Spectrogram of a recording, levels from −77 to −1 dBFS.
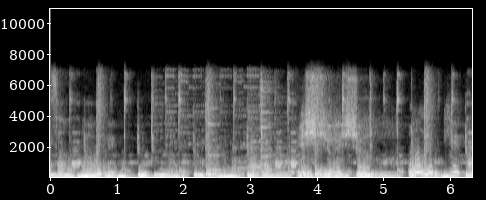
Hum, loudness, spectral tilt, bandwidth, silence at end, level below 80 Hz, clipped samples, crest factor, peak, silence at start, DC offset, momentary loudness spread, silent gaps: none; -13 LUFS; -6 dB/octave; 7.4 kHz; 0 s; -20 dBFS; under 0.1%; 12 dB; 0 dBFS; 0 s; under 0.1%; 5 LU; none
